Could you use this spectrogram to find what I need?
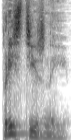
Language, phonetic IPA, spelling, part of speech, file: Russian, [prʲɪˈsʲtʲiʐnɨj], престижный, adjective, Ru-престижный.ogg
- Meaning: prestigious, prestige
